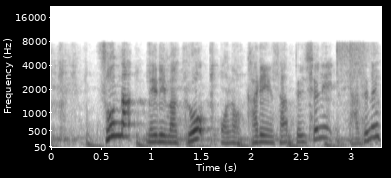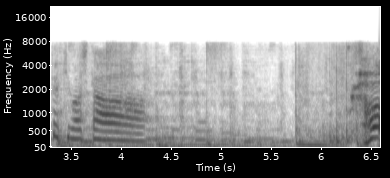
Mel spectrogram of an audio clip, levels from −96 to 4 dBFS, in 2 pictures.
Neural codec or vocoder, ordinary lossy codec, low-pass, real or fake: codec, 16 kHz, 8 kbps, FreqCodec, smaller model; none; none; fake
